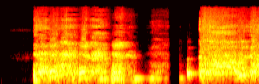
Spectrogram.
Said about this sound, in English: Excuse me. Man, whoever gave you that cough is horrible.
